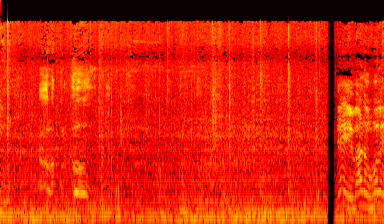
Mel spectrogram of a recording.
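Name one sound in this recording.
A vehicle engine rumbles steadily while driving over a rough track.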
